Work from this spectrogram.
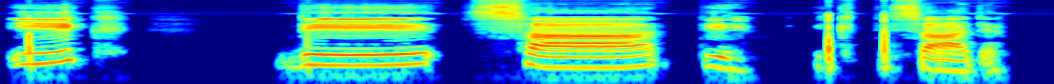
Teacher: q-dan sonra samit var, kar samit var, t var olacaq. K samitinə çevriləcək. İq di sadi iqtisadi t da d-ya çevriləcək.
